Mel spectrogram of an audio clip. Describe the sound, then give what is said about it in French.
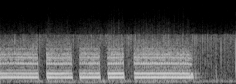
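Horns of tugboats passing each other on a river toot loudly, sounding a long blast, then three short blasts followed by another long one, a clear V rhythm. There is no talking. “Les remorqueurs se croisent sur le fleuve.”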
